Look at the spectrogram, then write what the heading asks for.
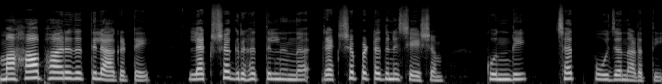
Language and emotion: Malayalam, neutral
